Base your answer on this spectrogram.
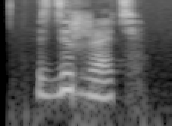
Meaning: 1. to hold in, to hold back, to keep back, to restrain, to hold in check, to contain, to deter 2. to keep (promise, word)
- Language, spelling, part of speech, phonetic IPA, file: Russian, сдержать, verb, [zʲdʲɪrˈʐatʲ], Ru-сдержать.ogg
